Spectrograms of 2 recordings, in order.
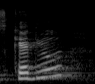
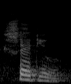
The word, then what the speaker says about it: schedule: to kamalesh malaysia's schedule schedule and schedule both are correct the american way of pronouncing it is schedule and the british way of pronouncing is schedule okay all his duties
